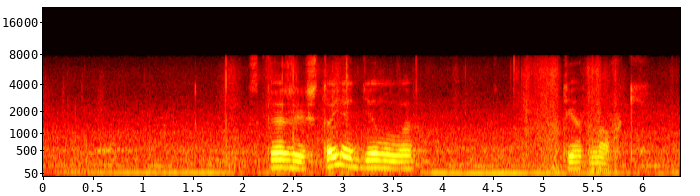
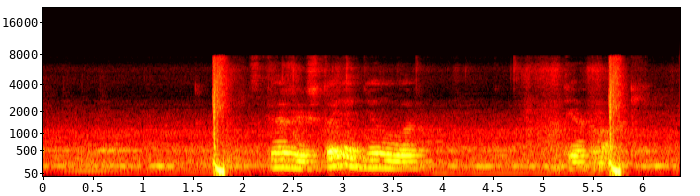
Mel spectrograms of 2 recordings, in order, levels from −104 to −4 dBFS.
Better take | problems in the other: first | background sound (Thump, thud); 2 dB below the speech // room echo; dies away in 0.6 s

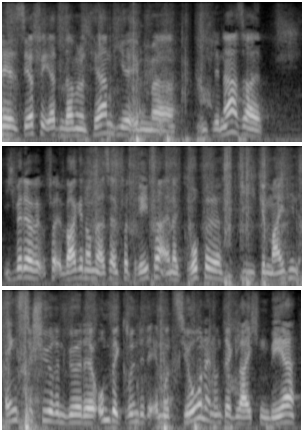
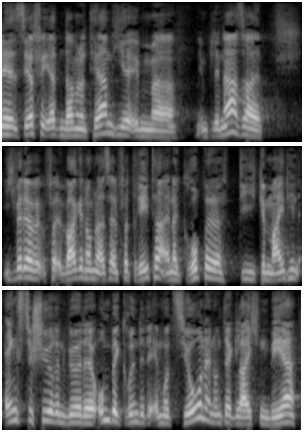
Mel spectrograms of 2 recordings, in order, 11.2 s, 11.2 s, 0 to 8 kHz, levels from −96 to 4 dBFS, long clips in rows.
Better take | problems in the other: second | background sound (Domestic sounds, home sounds); 10 dB below the speech

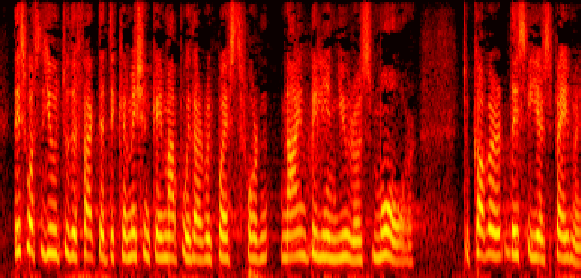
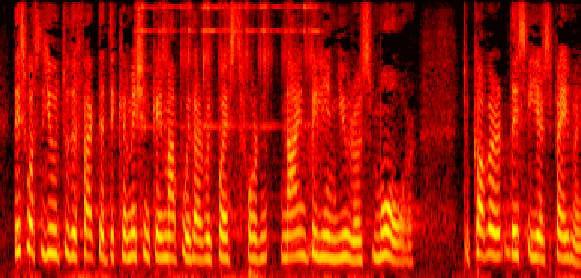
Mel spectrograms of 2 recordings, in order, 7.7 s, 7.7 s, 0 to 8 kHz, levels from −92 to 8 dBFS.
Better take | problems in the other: first | background sound (Bell); 16 dB below the speech

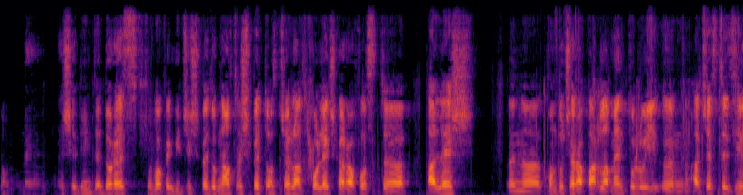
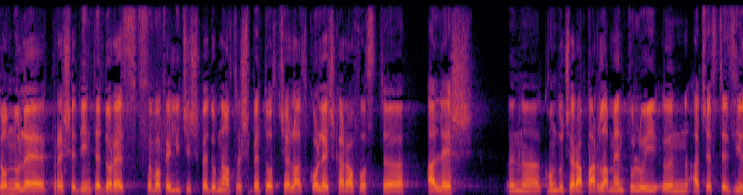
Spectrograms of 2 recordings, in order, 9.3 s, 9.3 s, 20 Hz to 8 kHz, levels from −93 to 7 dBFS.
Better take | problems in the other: second | noise reduction (neural mask model DeepFilterNet 3)

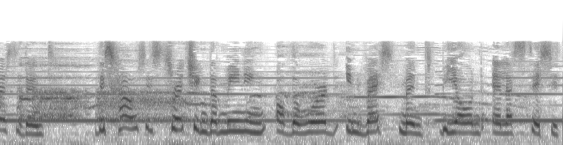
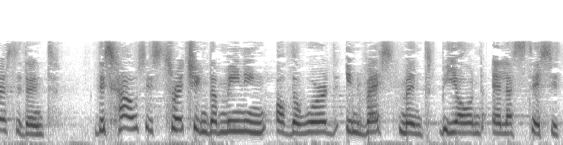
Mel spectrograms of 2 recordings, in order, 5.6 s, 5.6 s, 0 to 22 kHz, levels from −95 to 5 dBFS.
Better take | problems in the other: second | background sound (Wind instrument, woodwind instrument + Chicken, rooster); 6 dB below the speech

